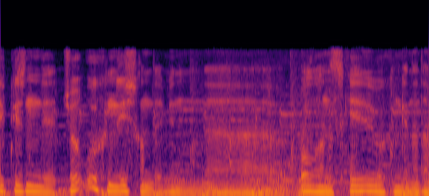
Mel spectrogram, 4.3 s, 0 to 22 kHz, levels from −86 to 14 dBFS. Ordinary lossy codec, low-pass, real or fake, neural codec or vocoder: none; none; real; none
